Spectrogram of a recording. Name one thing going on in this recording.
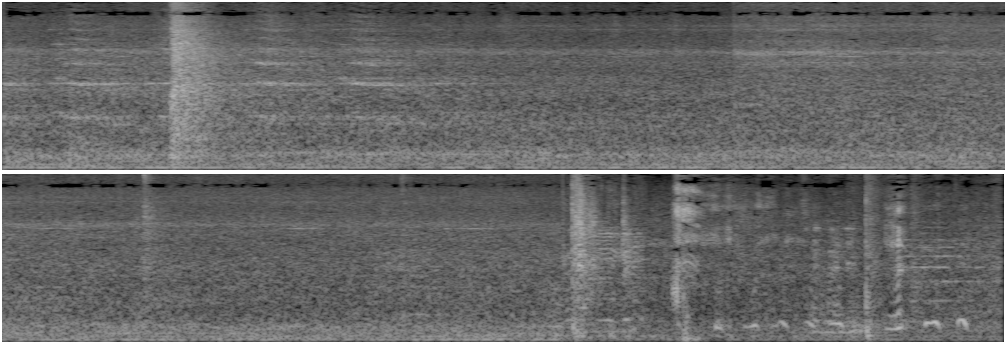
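Conveyor machinery rumbles in a large warehouse.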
